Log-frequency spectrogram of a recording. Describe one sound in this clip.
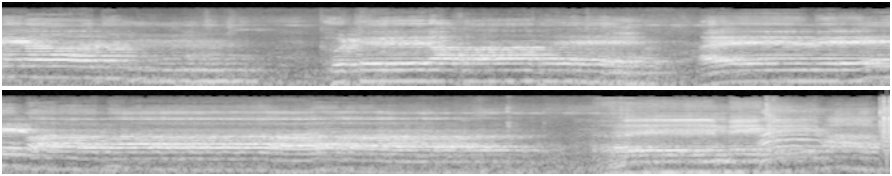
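A young man sings a mournful chant loudly into a microphone.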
